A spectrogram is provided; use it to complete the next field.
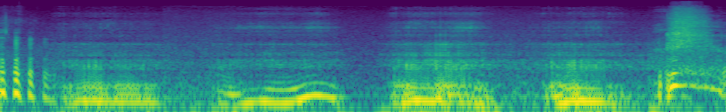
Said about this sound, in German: Habe ich geschnarcht? Ein bisschen. Oh, das tut mir leid. Vielleicht können wir da noch passende Soundaufnahmen einspielen.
